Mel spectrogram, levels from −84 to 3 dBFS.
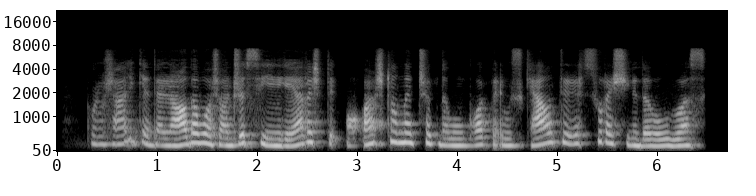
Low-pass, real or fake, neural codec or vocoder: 7.2 kHz; fake; codec, 16 kHz, 0.5 kbps, FunCodec, trained on Chinese and English, 25 frames a second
